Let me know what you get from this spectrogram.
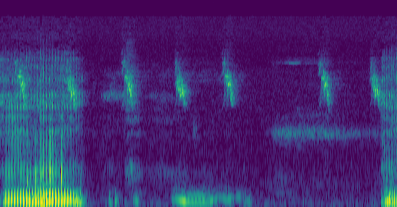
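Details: Sleeping English bulldog named Sebastian snoring: a heavy low rasping snore opens and closes the stretch. Between them come softer low wheezy tones and faint, high, falling chirps.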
